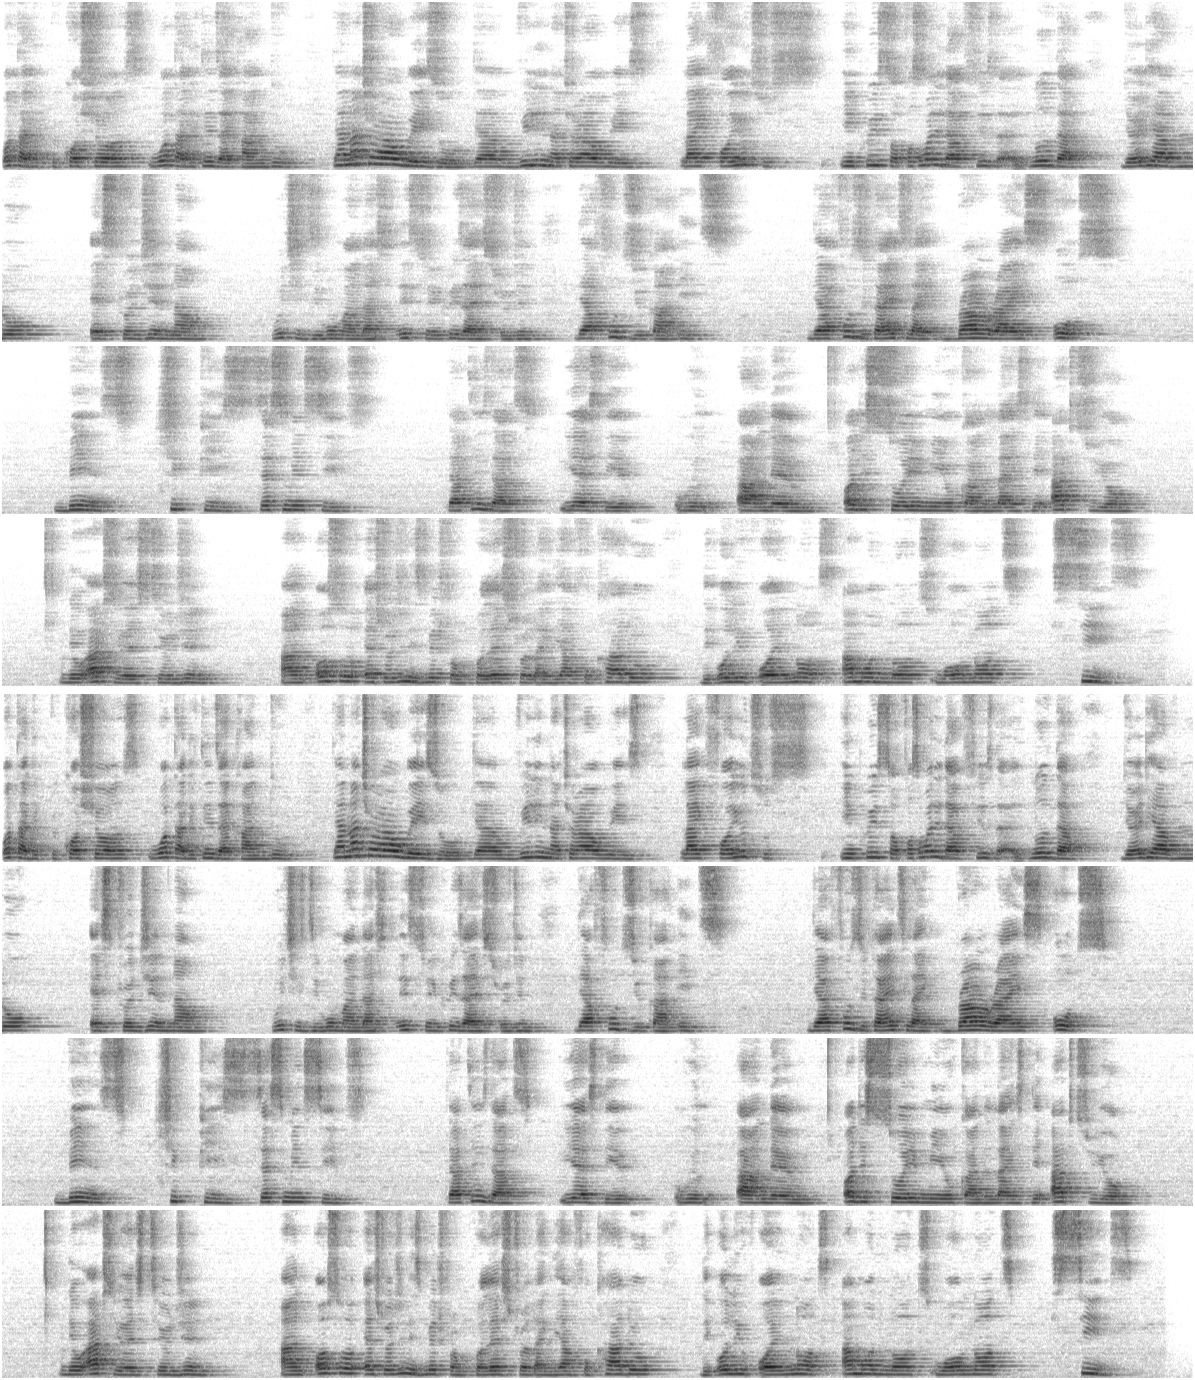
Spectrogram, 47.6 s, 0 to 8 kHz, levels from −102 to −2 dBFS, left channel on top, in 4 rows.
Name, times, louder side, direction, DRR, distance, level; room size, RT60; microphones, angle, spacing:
voice 1, 0.0-2.9 3.3-6.4 6.8-8.0 8.4-10.7 11.2-12.1 12.8-13.9 14.6-17.2 17.6-19.1 20.0-22.9 24.3-25.0 25.4-27.4 28.3-29.1 29.4-30.1 30.5-30.9 31.2-31.9 32.2-35.1 36.3-37.8 38.5-42.2 42.7-45.8 46.2-47.0, right 3 dB, 70° right, 2 dB, 1.2 m, -30 dB
12.0 x 5.6 x 4.2 m, 0.62 s
head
